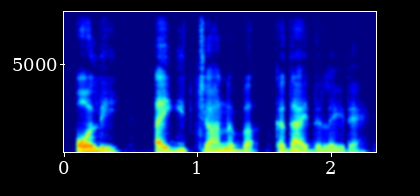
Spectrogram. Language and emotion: Manipuri, neutral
